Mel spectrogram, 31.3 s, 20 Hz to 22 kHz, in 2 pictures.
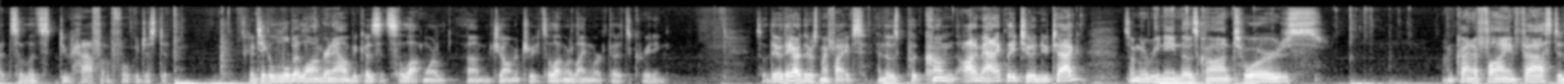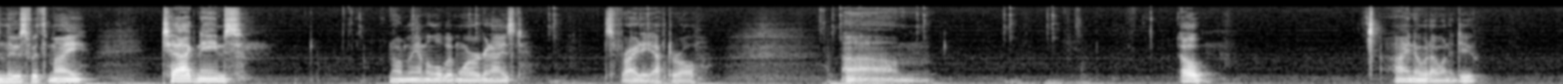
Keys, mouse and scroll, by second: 0.0-0.2 typing, 1.7 Return, 11.3-15.8 typing.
